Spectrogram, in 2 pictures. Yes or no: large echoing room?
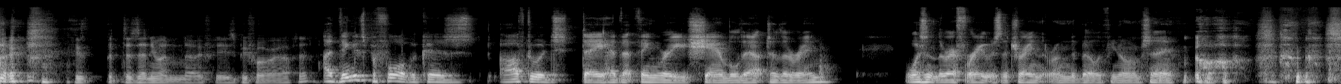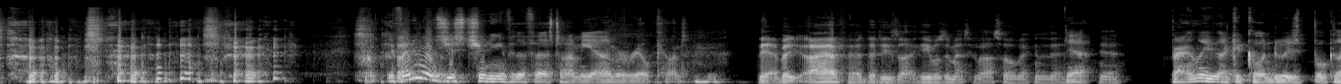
no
